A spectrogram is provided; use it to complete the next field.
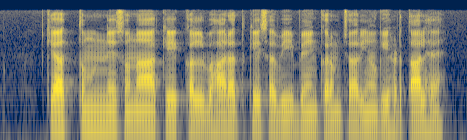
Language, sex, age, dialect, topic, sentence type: Hindi, male, 25-30, Kanauji Braj Bhasha, banking, statement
